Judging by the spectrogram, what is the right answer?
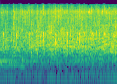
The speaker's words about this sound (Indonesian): tepuk tangan untuk Yaka.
